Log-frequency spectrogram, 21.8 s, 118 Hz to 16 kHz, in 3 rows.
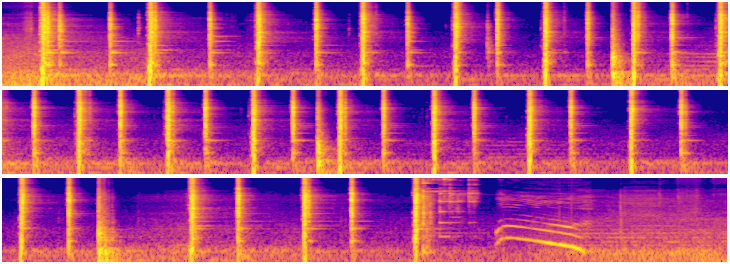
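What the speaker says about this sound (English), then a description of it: "with a little bit of whacking and thwacking, we just pounded it right here in the arm" Repeated loud hammer strikes pound a control arm out of a 2019 Nissan Versa, roughly one sharp metallic whack per half second for nearly twenty seconds, followed by a brief squeaky creak as the part comes free.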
